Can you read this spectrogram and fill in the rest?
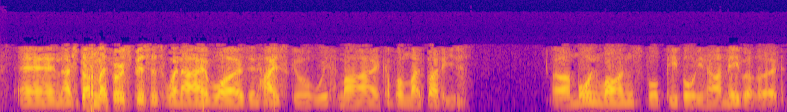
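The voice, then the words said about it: Non-native English accent. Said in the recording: “as you can tell from my accent, English is not my first language ... they still say I speak like Jackie Chan”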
